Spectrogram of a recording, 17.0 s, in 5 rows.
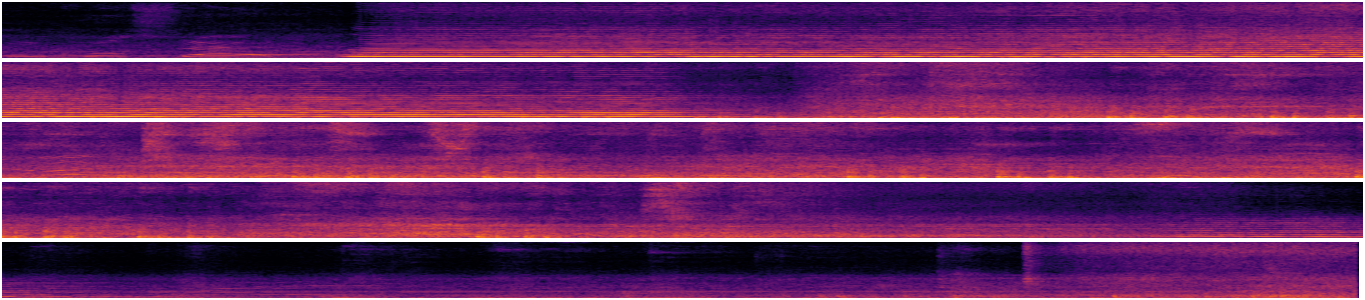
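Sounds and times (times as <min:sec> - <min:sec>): train wheels clattering on rails: 0:05.1 - 0:17.0.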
